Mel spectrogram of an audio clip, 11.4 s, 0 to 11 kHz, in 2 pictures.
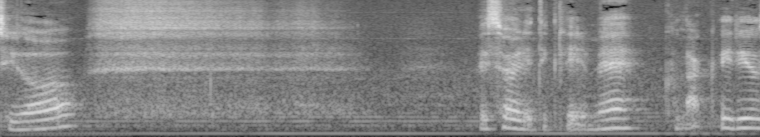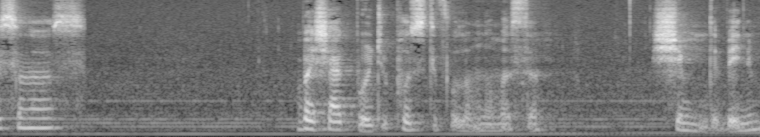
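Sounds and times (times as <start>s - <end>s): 
speech: 0.0s - 0.9s, 3.6s - 6.4s, 7.9s - 9.9s, 10.6s - 11.3s
low constant hum: 0.0s - 11.3s
long deep breath drawn in while sitting: 0.7s - 3.6s.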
